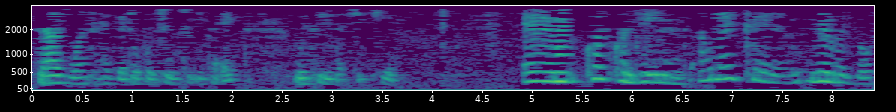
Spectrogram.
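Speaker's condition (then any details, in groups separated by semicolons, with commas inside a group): No condition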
